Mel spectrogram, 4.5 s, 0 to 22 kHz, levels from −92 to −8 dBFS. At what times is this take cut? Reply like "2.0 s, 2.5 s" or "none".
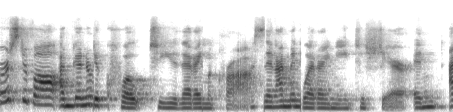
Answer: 0.9 s, 2.0 s, 2.6 s, 3.0 s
